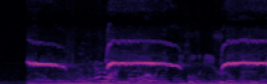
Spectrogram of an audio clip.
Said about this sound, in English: It was a guy with a whistle that broke it up.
